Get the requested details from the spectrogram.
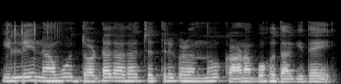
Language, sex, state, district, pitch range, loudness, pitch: Kannada, male, Karnataka, Bangalore, 140-160 Hz, -14 LUFS, 150 Hz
